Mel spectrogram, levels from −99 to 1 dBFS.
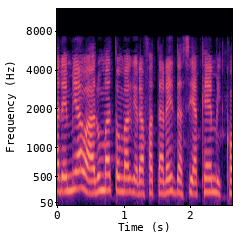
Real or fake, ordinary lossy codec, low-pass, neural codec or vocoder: fake; AAC, 48 kbps; 7.2 kHz; codec, 16 kHz, 4 kbps, X-Codec, HuBERT features, trained on general audio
